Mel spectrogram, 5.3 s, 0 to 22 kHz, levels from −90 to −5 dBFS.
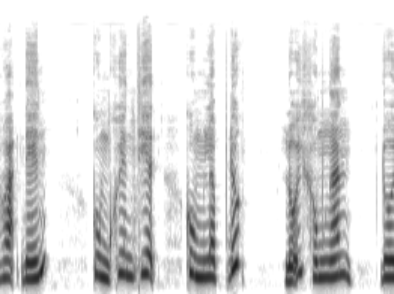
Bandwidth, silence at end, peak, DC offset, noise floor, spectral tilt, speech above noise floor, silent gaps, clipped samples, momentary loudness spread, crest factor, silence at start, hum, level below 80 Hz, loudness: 14 kHz; 0 s; -8 dBFS; under 0.1%; -73 dBFS; -6 dB/octave; 48 dB; none; under 0.1%; 6 LU; 18 dB; 0 s; none; -86 dBFS; -26 LUFS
